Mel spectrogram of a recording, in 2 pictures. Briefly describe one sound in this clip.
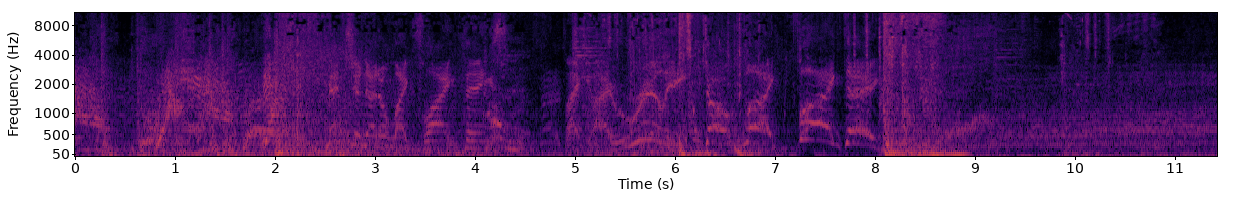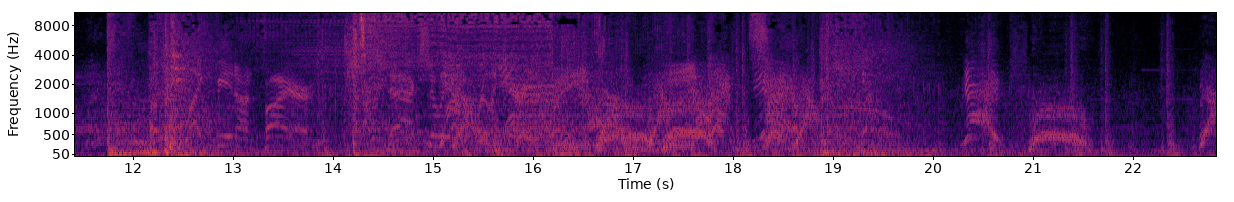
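Zombies snarl and growl up close.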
